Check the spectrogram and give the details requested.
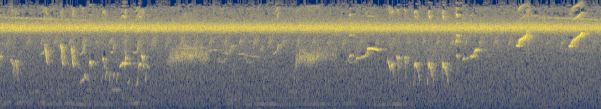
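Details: In forest, a young wild white-rumped shama gives scattered phrases: clusters of sharp notes, brief whistles and chattering bursts separated by pauses, all over a persistent high insect hum.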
